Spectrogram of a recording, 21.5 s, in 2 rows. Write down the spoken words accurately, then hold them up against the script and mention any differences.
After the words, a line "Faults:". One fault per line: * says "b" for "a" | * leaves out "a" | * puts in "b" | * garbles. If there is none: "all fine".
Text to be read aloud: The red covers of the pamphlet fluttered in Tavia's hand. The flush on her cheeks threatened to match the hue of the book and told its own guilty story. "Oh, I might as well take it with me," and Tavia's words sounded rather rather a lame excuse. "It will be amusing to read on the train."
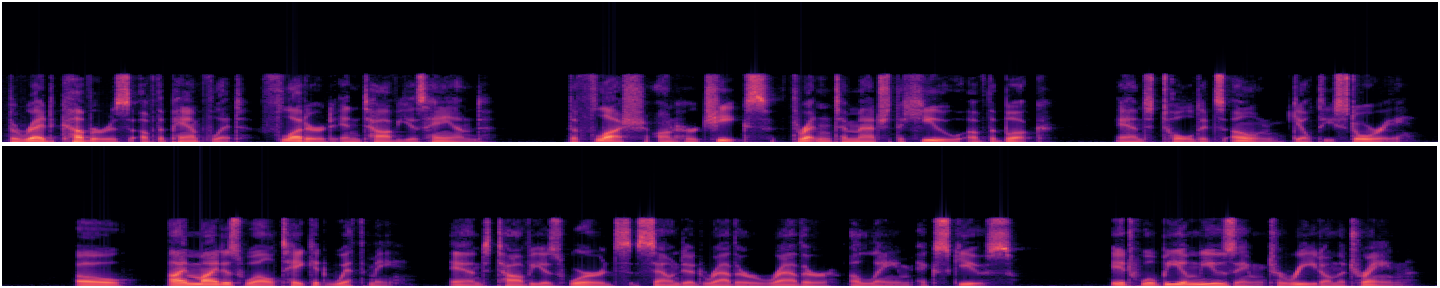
The red covers of the pamphlet fluttered in Tavia's hand. The flush on her cheeks threatened to match the hue of the book and told its own guilty story. "Oh, I might as well take it with me," and Tavia's words sounded rather rather a lame excuse. "It will be amusing to read on the train."
Faults:
all fine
